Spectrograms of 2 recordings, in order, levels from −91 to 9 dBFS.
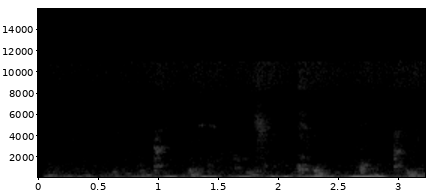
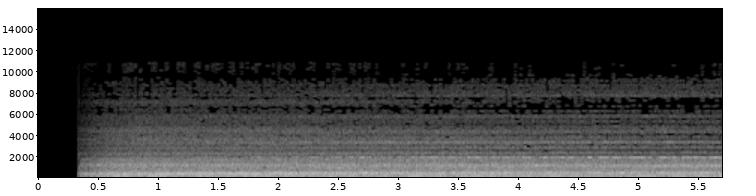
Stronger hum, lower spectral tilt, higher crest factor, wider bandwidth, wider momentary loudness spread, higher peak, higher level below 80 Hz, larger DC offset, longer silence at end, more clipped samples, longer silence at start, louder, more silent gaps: neither; about the same, -6 dB/octave vs -7 dB/octave; about the same, 16 dB vs 12 dB; first, 11.5 kHz vs 9.4 kHz; first, 10 LU vs 2 LU; second, -44 dBFS vs -10 dBFS; about the same, -62 dBFS vs -66 dBFS; neither; about the same, 0 s vs 0 s; neither; second, 0.05 s vs 0.35 s; second, -61 LUFS vs -23 LUFS; neither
